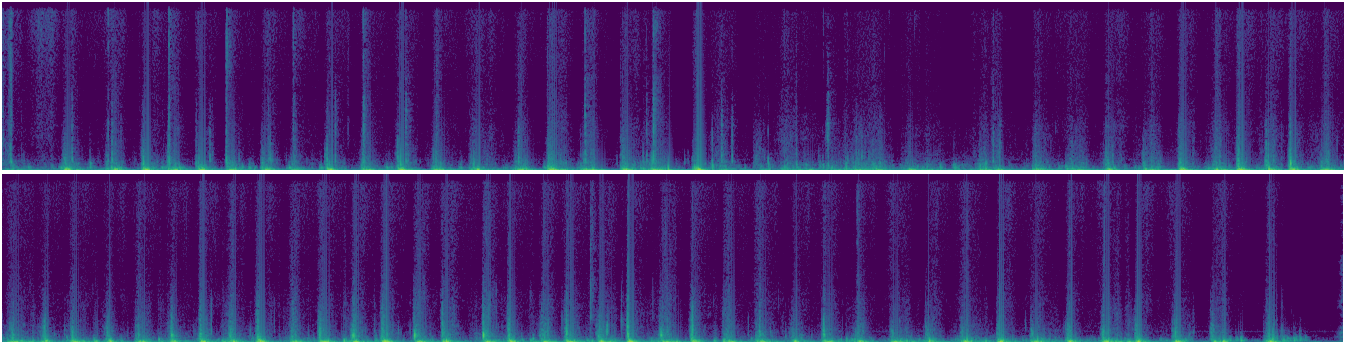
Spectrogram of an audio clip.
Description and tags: run carpet
Running on carpet in sneakers
carpet, feet, run, soft, footstep, footsteps, steps, foot, running, indoors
